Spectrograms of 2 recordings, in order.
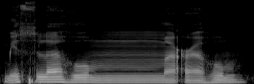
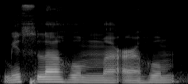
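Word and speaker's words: مِثْلَهُمْ مَعَهُمْ: Cara bacanya pun sama, yaitu dibaca atau ditasydidkan dengan samar-samar dengan panjang dua harokat. Saya ulangi lagi, mislahum ma'ahum. Jangan sekedar mislahum ma'ahum secara simple atau secara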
